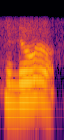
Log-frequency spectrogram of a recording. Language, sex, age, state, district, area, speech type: Nepali, female, 30-45, West Bengal, Alipurduar, rural, conversation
